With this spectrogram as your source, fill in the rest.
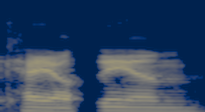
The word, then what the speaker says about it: Chaosium: people say Chaosium.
